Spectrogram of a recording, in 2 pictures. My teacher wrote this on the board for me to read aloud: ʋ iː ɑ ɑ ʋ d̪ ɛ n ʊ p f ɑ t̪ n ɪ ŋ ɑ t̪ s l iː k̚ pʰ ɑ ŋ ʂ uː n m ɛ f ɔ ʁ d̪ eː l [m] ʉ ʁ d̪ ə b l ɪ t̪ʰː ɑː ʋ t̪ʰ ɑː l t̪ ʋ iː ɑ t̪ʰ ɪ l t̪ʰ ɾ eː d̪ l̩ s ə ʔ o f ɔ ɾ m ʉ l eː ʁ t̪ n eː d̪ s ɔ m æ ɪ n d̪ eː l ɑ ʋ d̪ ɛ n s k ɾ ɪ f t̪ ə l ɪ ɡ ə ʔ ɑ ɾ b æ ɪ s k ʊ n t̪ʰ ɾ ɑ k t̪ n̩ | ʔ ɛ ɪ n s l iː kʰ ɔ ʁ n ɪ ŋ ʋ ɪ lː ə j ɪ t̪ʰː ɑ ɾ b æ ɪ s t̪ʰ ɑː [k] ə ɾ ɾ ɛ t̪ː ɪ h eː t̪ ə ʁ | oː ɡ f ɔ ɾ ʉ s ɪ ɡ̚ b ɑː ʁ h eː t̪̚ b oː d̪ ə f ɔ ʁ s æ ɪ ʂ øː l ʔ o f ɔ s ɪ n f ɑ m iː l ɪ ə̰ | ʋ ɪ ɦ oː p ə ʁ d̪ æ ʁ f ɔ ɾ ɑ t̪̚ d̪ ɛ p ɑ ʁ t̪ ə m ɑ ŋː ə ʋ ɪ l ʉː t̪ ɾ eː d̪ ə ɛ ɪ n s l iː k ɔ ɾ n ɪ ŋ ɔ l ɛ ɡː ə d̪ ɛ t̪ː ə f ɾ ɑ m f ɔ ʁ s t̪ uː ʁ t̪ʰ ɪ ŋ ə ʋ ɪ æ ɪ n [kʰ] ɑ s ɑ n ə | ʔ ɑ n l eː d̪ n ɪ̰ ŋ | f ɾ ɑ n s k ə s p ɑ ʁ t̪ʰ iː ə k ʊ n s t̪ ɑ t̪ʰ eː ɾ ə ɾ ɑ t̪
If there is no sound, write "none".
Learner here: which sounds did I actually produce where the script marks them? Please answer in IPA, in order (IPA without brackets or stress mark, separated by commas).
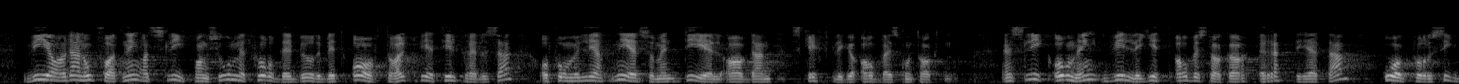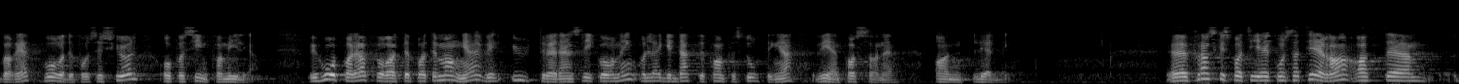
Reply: b, k, pʰ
